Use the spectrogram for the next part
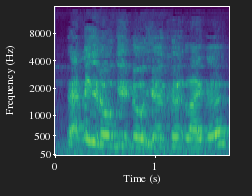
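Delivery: high, sneering gossip about the haircut; mocking high voice.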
